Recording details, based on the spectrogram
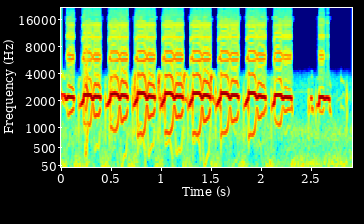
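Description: A Common Redshank gives a fast run of about ten loud, ringing, slightly yodelled whistles, three or four a second, ending in a couple of softer notes.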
